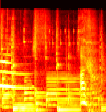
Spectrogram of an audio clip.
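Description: A cat's meow: one drawn-out call at the start, sliding slightly down in pitch, over background music.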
